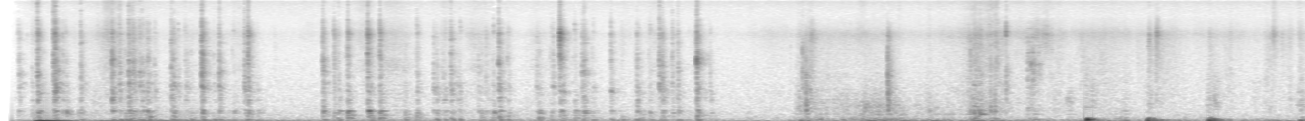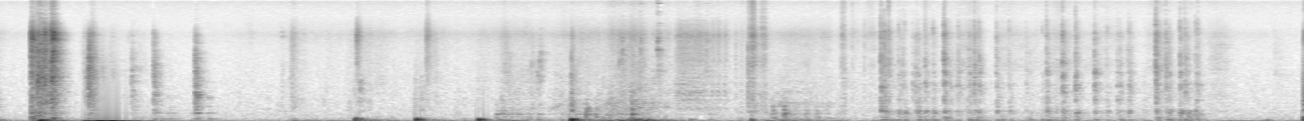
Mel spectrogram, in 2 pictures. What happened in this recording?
I was typing on a keyboard, then I stood up and walked to the window. I opened the window. Afterwards, i walked back to the desk and sat back down.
